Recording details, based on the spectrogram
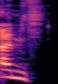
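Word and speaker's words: amie: À l'oral, ce nom se prononce ami, au masculin et au féminin. L'ajout du « e » final n'a pas modifié la prononciation.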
